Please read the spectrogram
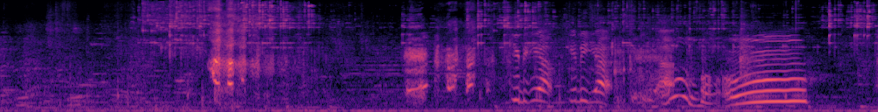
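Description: Young women's voices laughing and exclaiming, with a short sharp clatter about two seconds in and a long drawn-out call near the end.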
